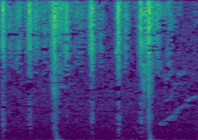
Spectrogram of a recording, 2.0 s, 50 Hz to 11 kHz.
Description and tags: Seeded poppy pods shaken in front of noisy built in stereo mics in a laptop. The same laptop that decided not to recharge and upload 65 files last night because I closed the lid because it was too bright. Next sound will be laptop thrown off multi story parking garage.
